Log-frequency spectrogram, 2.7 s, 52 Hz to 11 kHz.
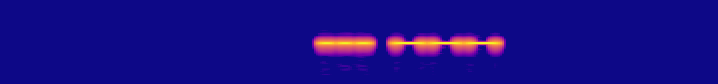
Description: Morse code, heard as a keyed tone, about 36 wpm, 700 Hz. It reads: SO
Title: Two Letter Words - 35wpm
